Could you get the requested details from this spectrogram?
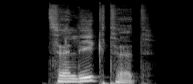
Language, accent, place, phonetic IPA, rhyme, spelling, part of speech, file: German, Germany, Berlin, [ˌt͡sɛɐ̯ˈleːktət], -eːktət, zerlegtet, verb, De-zerlegtet.ogg
- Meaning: inflection of zerlegen: 1. second-person plural preterite 2. second-person plural subjunctive II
